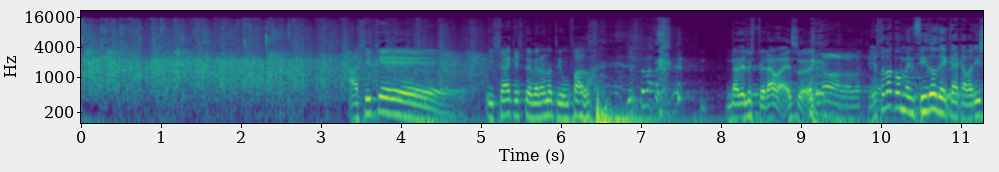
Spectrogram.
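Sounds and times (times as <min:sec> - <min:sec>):
crowd applauding two people: 0:00.0 - 0:05.2
speech: 0:03.4 - 0:11.2.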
